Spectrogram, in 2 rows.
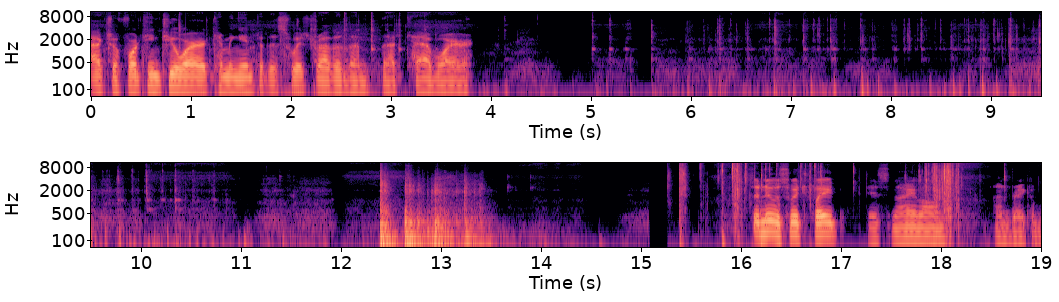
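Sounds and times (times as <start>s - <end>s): screwdriver metal clicks and scrapes: 0.4s - 4.3s, 5.0s - 11.5s.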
